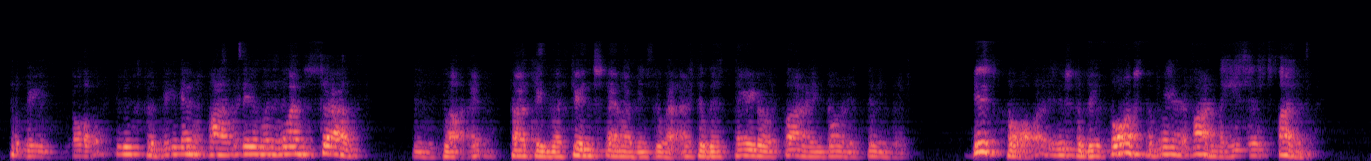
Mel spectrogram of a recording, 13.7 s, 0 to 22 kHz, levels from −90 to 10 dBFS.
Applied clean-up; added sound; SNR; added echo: neural mask model DeepFilterNet 3.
